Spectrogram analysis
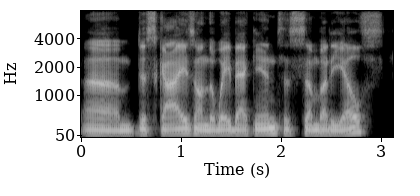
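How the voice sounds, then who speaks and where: A man playing a tabletop roleplaying game, chatting casually and often repeating his words as he thinks out loud. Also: sits low, little pitch movement, moderate pace, no echo, clean studio sound. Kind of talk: casual table chat and in-character play.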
